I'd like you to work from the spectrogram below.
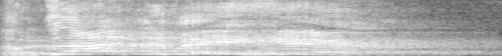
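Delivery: mild, half-yelled, shouty voice. Special guest [name], just introduced on the show, greets the hosts: yelling. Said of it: "why are you yelling?".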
